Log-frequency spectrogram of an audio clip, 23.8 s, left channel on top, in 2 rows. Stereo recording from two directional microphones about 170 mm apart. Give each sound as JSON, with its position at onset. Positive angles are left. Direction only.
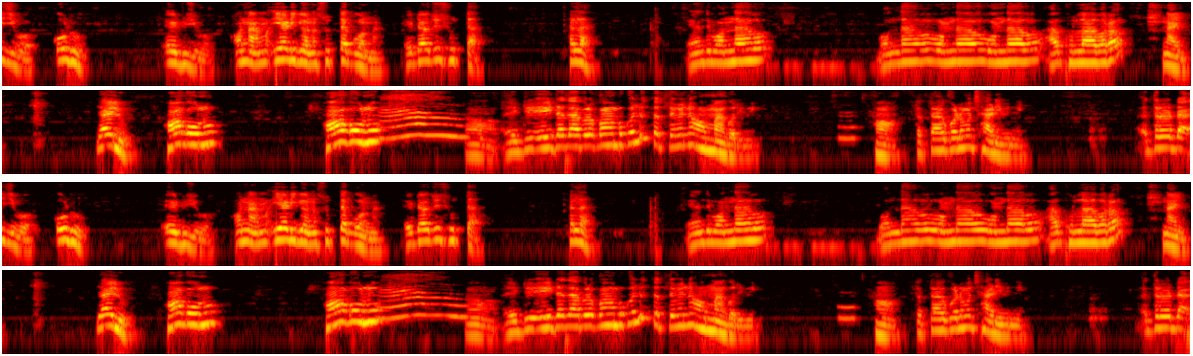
{"t": 0.0, "sound": "speech", "side_deg": 25}
{"t": 1.6, "sound": "speech", "side_deg": 30}
{"t": 8.8, "sound": "speech", "side_deg": 25}
{"t": 12.8, "sound": "speech", "side_deg": 30}
{"t": 15.1, "sound": "speech", "side_deg": 30}
{"t": 20.6, "sound": "speech", "side_deg": 25}
{"t": 23.2, "sound": "speech", "side_deg": 35}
